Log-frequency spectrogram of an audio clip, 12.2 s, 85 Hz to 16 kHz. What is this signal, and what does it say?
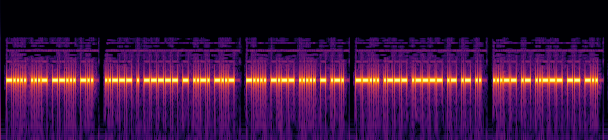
Morse code, heard as a keyed tone, about 34 wpm, 800 Hz. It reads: 6V7D 2E0TFX 6Y5TR 7J1AAI 3A2MD
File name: Audio practica CW / SD 1 34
